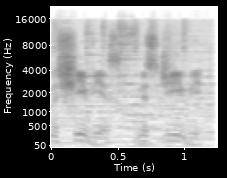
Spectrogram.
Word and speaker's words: mischievously: Then she laughs mischievously. I'm still pronouncing that wrong.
